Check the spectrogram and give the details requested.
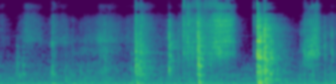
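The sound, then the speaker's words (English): A serrated knife saws through something, making a quick series of rough, scratchy strokes in an uneven rhythm, with one sharper crunch near the end. No one speaks. “Gets the serrated edge. Knife.”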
